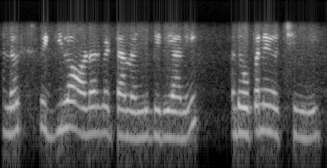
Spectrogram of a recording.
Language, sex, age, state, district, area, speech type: Telugu, female, 18-30, Telangana, Siddipet, rural, conversation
